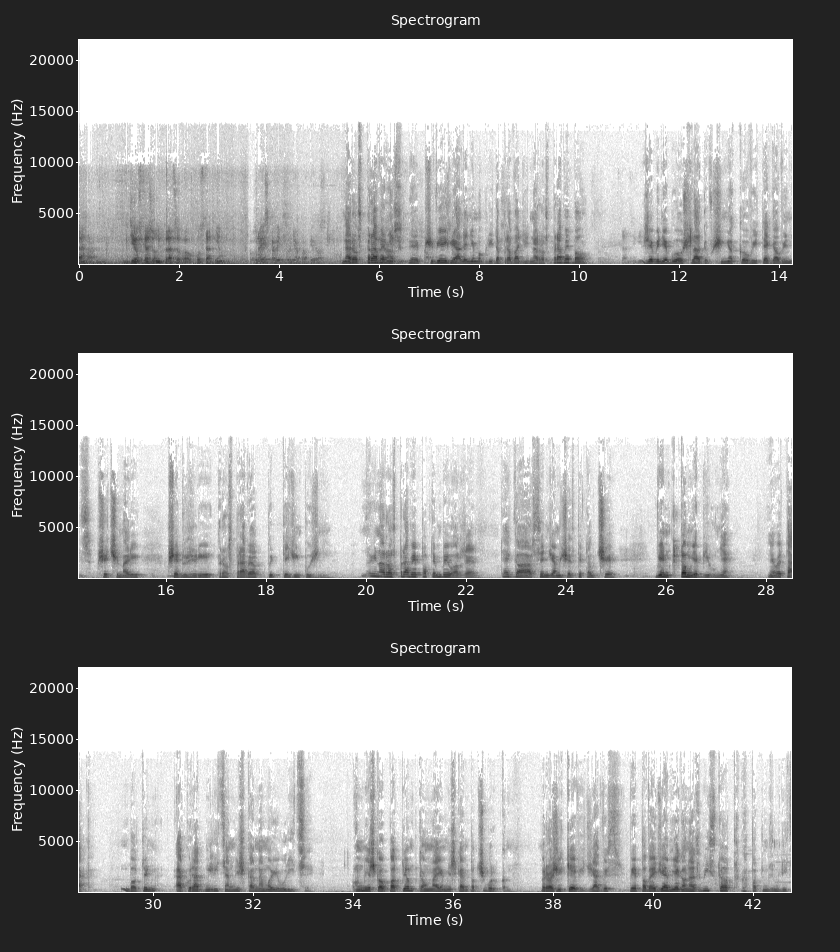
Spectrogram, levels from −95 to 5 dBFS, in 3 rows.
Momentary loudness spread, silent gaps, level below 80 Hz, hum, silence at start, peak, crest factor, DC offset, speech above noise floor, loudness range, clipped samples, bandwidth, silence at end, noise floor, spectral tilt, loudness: 13 LU; none; -50 dBFS; none; 0 s; -4 dBFS; 22 dB; under 0.1%; 33 dB; 5 LU; under 0.1%; 14 kHz; 0 s; -57 dBFS; -6 dB/octave; -25 LUFS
